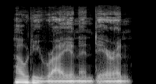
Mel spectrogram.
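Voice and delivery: smooth public-radio announcer voice. Reading a podcast promo aloud, asked for a mellifluous NPR delivery. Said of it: "He doesn't want the shouty voice. He wants more the NPR delivery".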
